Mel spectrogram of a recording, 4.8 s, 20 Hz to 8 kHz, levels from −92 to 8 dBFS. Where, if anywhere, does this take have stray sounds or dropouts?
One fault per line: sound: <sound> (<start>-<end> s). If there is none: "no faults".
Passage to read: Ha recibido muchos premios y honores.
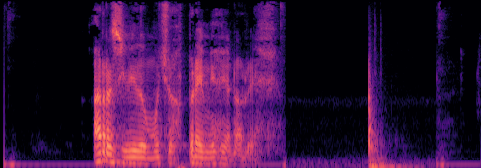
sound: thud (3.7-4.3 s)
